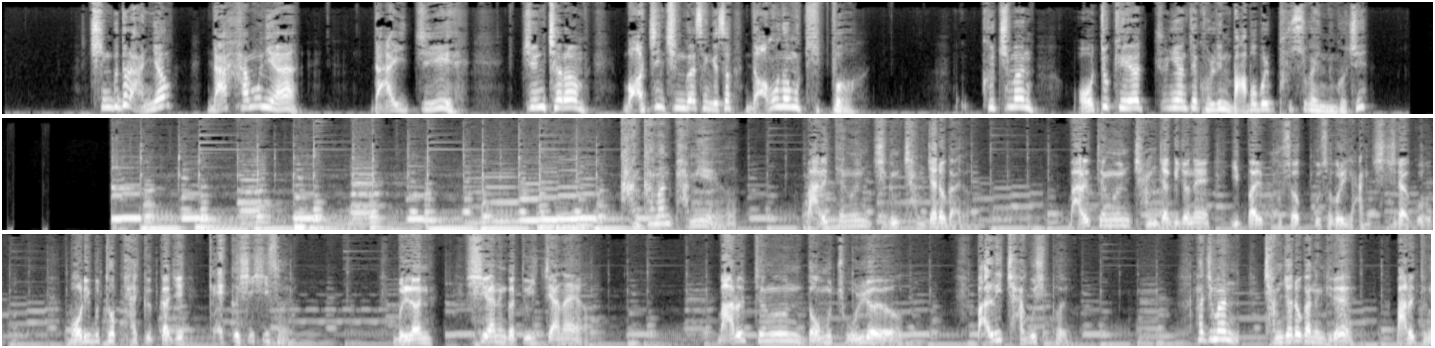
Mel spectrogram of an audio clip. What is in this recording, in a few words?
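Korean, male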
